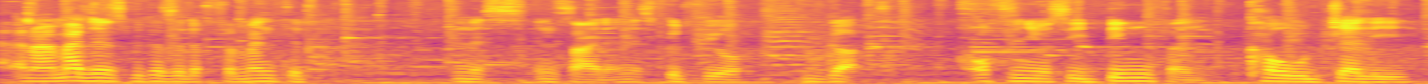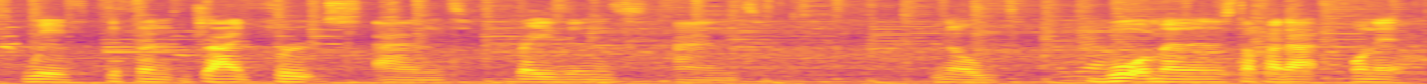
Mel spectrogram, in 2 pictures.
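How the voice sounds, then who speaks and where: A young man with a British accent and a low voice talks in a casual food-vlog style. He is chatty and informal, slipping Mandarin phrases into his English, with clear music playing behind him. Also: fairly even intonation, moderate pace. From England. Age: young adult. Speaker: food vlogger.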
